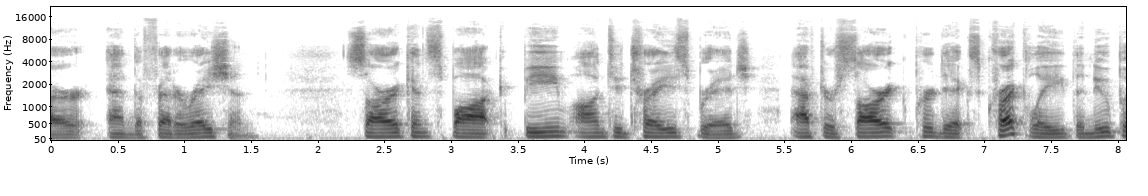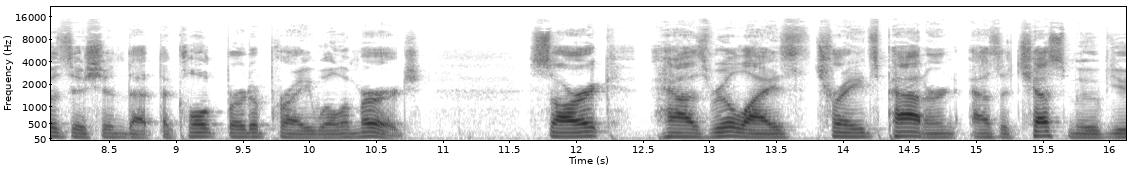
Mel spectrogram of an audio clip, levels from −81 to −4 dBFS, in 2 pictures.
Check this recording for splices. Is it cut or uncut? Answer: uncut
